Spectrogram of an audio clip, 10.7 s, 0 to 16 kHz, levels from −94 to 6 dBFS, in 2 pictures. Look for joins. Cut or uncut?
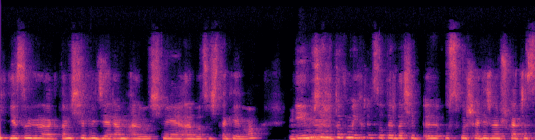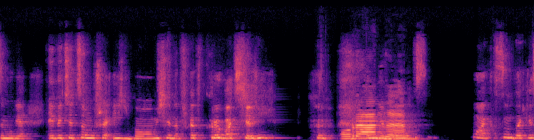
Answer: cut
